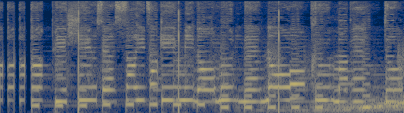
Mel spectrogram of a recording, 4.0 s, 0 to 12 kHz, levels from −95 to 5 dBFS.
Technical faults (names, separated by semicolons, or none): file header played as audio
